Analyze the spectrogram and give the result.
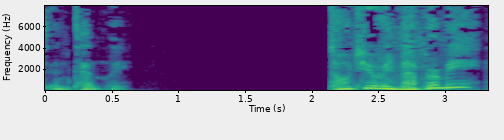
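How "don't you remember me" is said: high-pitched disbelieving question; astonished female character voice, pitched up; incredulous. A narrator's reading. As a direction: ask in pained disbelief, voice lifted high. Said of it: "she said incredulously".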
